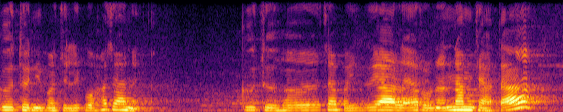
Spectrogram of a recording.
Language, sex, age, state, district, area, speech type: Bodo, female, 60+, Assam, Chirang, urban, spontaneous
